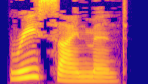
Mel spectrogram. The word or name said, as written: resignment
